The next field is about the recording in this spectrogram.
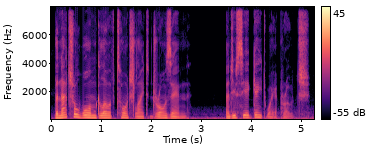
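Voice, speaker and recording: A man giving scripted fantasy narration in a steady, second-person storytelling voice. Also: medium pitch, normal speed, no room sound.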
